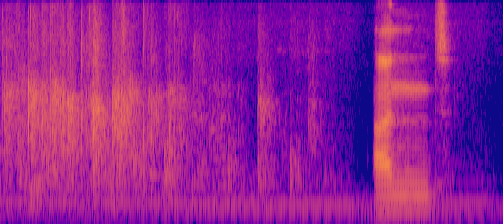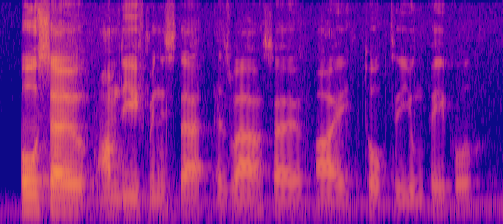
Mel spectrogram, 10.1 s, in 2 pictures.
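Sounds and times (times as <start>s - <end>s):
audience clapping: 0.0s - 2.7s
speech: 3.7s - 4.6s, 5.2s - 9.9s.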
